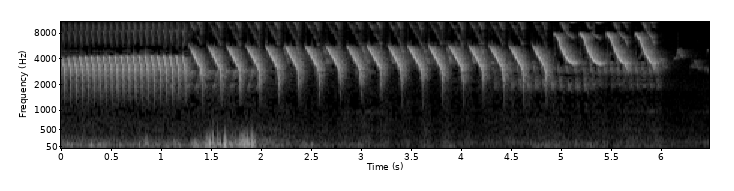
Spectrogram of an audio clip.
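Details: Intense yellow Belgian canary in song: a steady high trill, then a series of about twenty sharp descending chirps repeated three per second, rising into higher quick notes before falling silent.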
